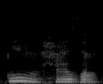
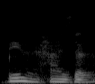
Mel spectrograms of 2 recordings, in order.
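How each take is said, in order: The two takes are said the same way.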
